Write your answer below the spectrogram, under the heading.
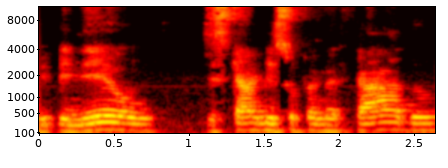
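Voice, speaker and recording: A man's somewhat breathy voice in a monotone, flat intonation. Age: 30s. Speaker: logistics executive. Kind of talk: podcast interview.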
